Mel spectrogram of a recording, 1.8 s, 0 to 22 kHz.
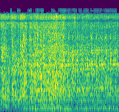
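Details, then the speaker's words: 2013 Freightliner Cascadia 125 day cab, Cummins ISX15 425 HP diesel, 621,000 miles: starts easily, catches and settles into steady diesel clatter at idle with no stumble or misfire; normal start, minimal blow-by. "you can hear, it starts easily."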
